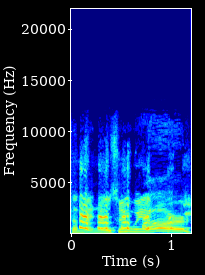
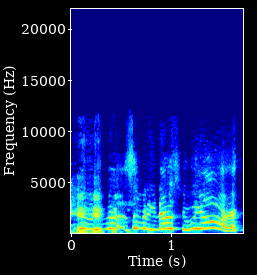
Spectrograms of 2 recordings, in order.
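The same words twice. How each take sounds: First: High, thrilled and giddy; excited disbelief. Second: Laughing through it, pitched high; laughing giddy. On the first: Host echoing their first recognition, giddy and high. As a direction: squeal it like fans finally found you. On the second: Cohost laughing while echoing the moment, high. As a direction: giggle it out in delight. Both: Retold or imitated.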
